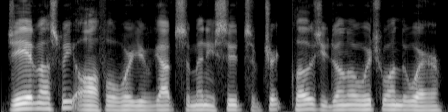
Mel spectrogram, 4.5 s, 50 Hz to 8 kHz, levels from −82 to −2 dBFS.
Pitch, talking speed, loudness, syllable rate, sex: 120 Hz, 280 wpm, -20 LUFS, 6.3 syllables/s, male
